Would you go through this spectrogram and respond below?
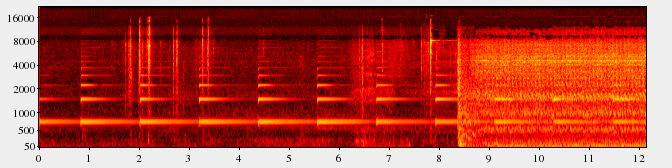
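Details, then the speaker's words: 1988 Ford F-250 fuel-injected, sitting over a decade, fresh 5 gallons of fuel, battery possibly weak: door chime pinging, then long crank with dull rumble and no pickup; owner suspects bad fuel clogging injectors. "Fuel pump's kicking in. Just try her again here. Might be bad fuel plugging up the injector."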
